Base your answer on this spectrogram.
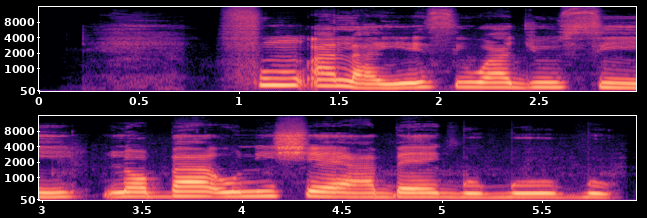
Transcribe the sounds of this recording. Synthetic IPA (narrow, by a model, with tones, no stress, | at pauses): fũ˦a˦la˨je˨˦si˦wa˦d͡ʒu˦si˧lɔ˧ba˦o˧nĩ˦ʃɛ˦a˧bɛ˦ɡ͡bo˨ɡ͡bo˨ɡ͡bo˨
